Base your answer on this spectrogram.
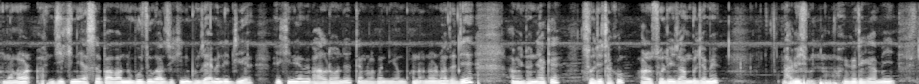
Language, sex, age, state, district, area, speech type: Assamese, male, 60+, Assam, Majuli, urban, spontaneous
